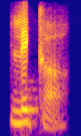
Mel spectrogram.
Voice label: "liqueur", Indian

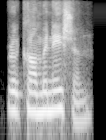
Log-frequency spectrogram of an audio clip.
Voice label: "recombination", Indian

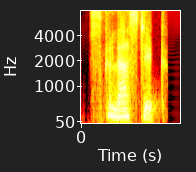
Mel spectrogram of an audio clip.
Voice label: "scholastic", Indian

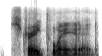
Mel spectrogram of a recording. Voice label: "straightway", American

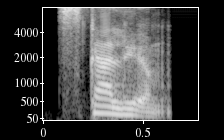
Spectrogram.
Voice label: "scholium", Indian

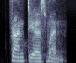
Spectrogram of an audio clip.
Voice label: "frontiersman", Indian

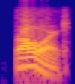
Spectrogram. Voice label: "rort", American

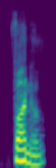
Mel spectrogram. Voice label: "funnel", Indian

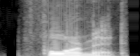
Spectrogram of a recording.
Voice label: "formate", American

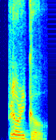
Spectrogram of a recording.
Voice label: "prurigo", Indian; Dictionary

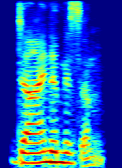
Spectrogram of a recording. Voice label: "dynamism", Indian

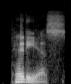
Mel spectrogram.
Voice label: "piteous", American

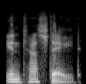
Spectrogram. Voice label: "intestate", American

